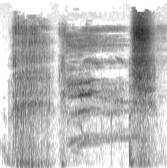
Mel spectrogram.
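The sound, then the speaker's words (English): A person imitates a snore with a loud, rough rasping breath, then a gurgling voiced drone, and ends on a sharp hissing exhale. There are no words. “I don't think the audience members have heard me snore before.”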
